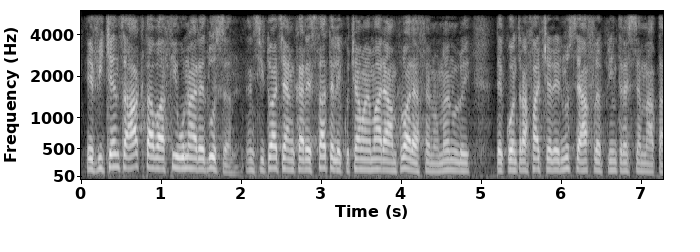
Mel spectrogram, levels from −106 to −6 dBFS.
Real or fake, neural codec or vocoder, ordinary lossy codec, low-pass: fake; codec, 16 kHz, 16 kbps, FunCodec, trained on Chinese and English, 50 frames a second; none; 5.4 kHz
